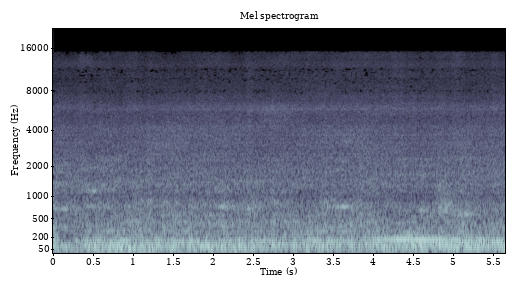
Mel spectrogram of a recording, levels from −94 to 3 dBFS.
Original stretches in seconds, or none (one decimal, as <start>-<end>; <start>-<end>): none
